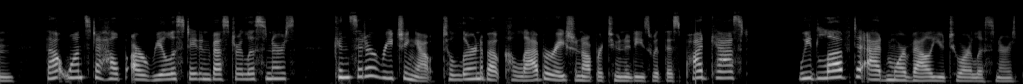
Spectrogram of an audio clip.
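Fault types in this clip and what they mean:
Overlap between stream segments: overlapping timestamps on the 1 s segments make the player trim milliseconds of real speech, so the speech skips briefly at the segment joins near 2, 4, 5, 6 and 7 s.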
